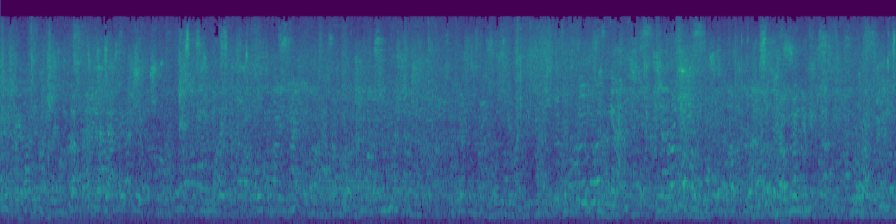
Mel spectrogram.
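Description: Men and women chat and murmur in the background of a large echoing hall.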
